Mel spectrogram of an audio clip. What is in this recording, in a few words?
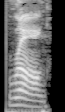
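"wrong", American English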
